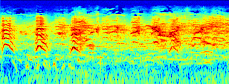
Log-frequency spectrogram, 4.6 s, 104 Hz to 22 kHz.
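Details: Kabushima island colony of Black-tailed gulls, Hachinohe, Japan, 10 June with chicks; short sharp down-slurred yelps repeated every second or so stand out above a busy background of gull cries.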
